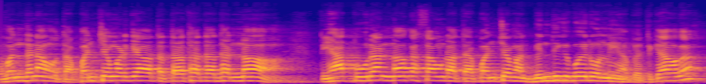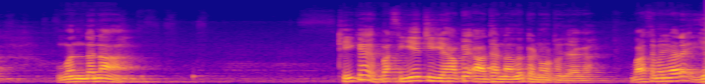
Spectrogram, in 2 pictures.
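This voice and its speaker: A male teacher with a fairly high voice leads an exam-prep spelling lesson in an echoey room. He is patient and repetitive, and he keeps checking that his students are following along. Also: a little mellow. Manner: explains patiently, repeats words and asks the class questions.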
